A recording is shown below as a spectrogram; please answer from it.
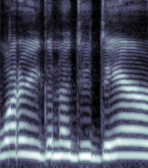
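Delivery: ordinary delivery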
